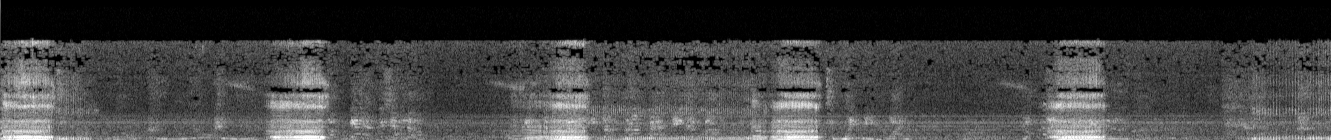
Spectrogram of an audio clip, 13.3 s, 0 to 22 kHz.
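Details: Sleeping French Bulldog: loud, rough snores, about 22 a minute, rattling on each breath in; snoring.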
